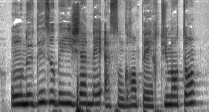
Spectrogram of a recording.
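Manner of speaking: loud, booming, high, big-voiced wolf bellow. Narrator reads the wolf Lucas shouting at Pierre: yelling in his biggest voice. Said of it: "hurle Lucas de sa plus grosse voix".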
